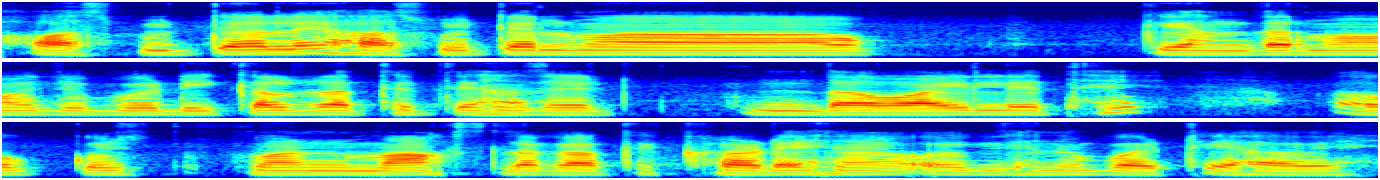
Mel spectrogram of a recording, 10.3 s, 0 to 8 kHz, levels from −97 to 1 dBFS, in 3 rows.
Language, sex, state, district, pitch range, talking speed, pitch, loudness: Chhattisgarhi, male, Chhattisgarh, Korba, 140-150 Hz, 155 wpm, 145 Hz, -19 LUFS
